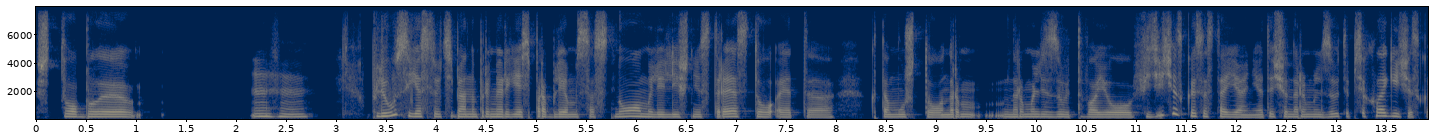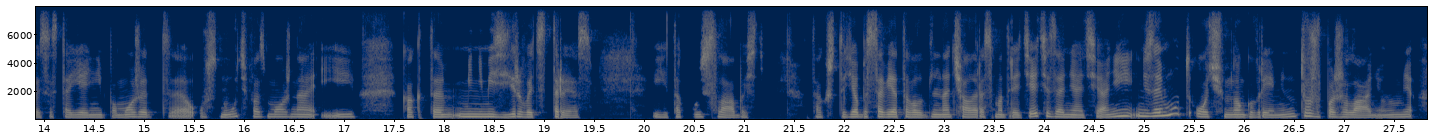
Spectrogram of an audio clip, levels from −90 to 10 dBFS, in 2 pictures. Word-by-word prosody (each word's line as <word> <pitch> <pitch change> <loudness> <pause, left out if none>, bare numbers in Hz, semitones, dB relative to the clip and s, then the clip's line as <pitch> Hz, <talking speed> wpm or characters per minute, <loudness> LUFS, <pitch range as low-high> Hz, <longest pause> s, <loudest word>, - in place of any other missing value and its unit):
Чтобы, 175 -2 +3 1.2
м, 200 - 0
м. 200 0 +5
Мгм. 185 -1 -2 0.6
Плюс, 235 +9 +5
если 195 -2 +2
у - - 0
тебя, 180 0 +2
например, 175 0 +2
есть 170 -1 +1
проблемы 170 -2 +2
со 170 - 0
сном, 190 +3 +3
или 170 -1 +2
лишний 170 +1 0
стресс, 185 +3 +2
то 175 -3 +1
это 155 -1 -3 0.3
к - - -10
тому, 170 0 0
что 160 -1 -1
норм 165 +1 0
нормализует 175 -6 -1
твое 160 -1 +1
физическое 225 - +1
состояние, 165 -6 -1
это 175 +3 -3
ещё 180 0 +2
нормализует 175 +2 -1
и - - -6
психологическое 215 -10 0
состояние, 155 -1 -4
и - - -19
поможет, 165 +2 -2 0.2
э, - - -3
уснуть, 165 +4 -5
возможно, 175 -2 -3
и 175 +1 -6 0.4
как-то 165 0 -2
минимизировать 180 -1 +1
стресс, 145 -5 -2 0.6
и 155 -1 -6
такую 165 +2 -7
слабость. 150 -3 -3 0.4
Так 160 - -9
что 170 - -1
я 170 +1 +3
бы 175 +2 -3
советовала 165 -2 +2
для 165 +1 -3
начала 160 0 +2
рассмотреть 155 0 -3
эти 215 +2 +2
занятия. 160 -5 0
Они 215 +7 +3
не 225 -3 +2
займут 290 - +4
очень 170 -3 +1
много 160 0 0
времени, 155 0 -2
но - - -3
тоже 215 -3 +1
по 170 +1 0
желанию. 150 -3 -1
Но 155 - -3
мне 165 +1 -3
170 Hz, 140 wpm, -34 LUFS, 160-180 Hz, 1.2 s, м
